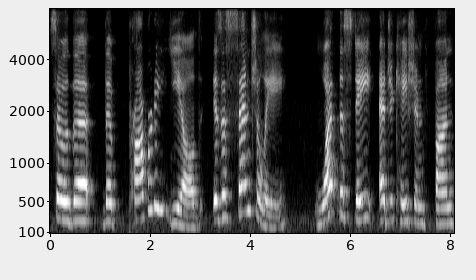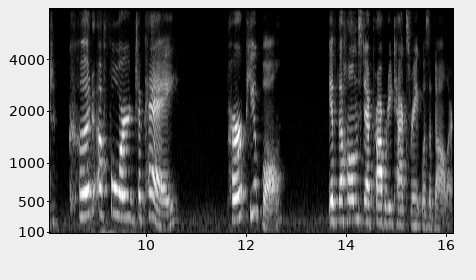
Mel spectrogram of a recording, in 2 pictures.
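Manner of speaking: deliberate, slow, careful word-by-word reading aloud. Reading a hard passage aloud so listeners can process it: reading slowly. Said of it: "So I'm gonna try and just read it slow".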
